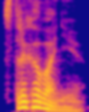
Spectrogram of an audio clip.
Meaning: insurance (business)
- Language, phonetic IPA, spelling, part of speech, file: Russian, [strəxɐˈvanʲɪje], страхование, noun, Ru-страхование.ogg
